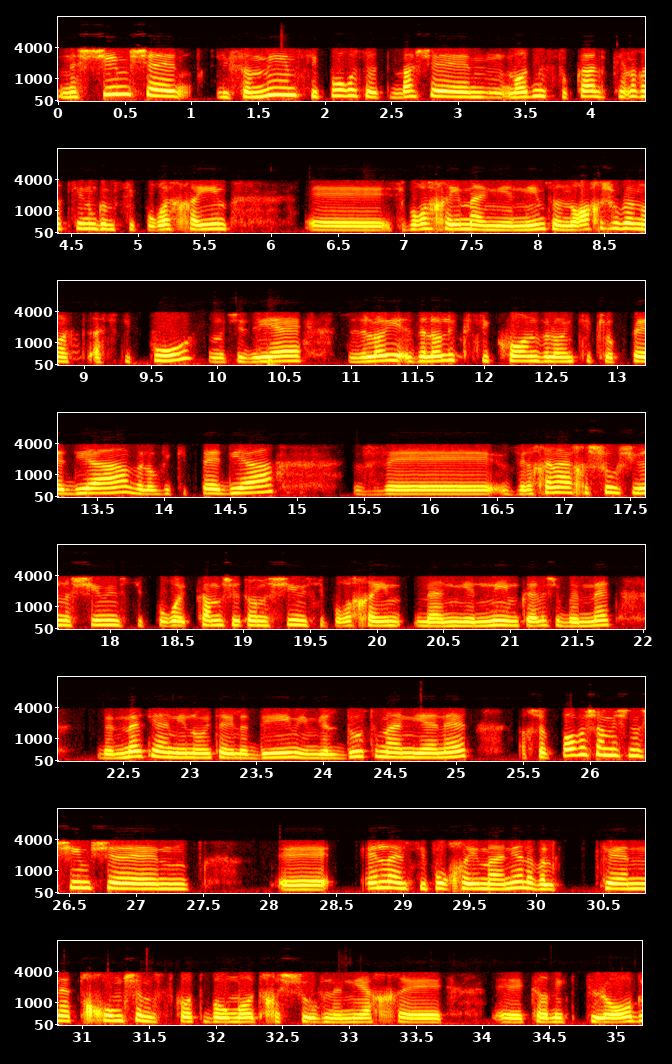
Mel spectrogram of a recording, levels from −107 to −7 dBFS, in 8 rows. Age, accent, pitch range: 40-59, native, 170-215 Hz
